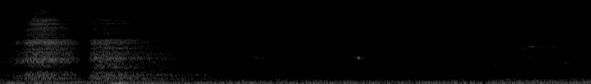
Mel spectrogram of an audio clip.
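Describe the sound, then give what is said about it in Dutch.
Two loud, airy breaths into the microphone, a deep inhale followed by a long exhale, then a few seconds of quiet background hiss with no talking. “Niks zeggen, geen woorden gebruiken. Laag in, de ene, in, de, in je ademhaling.”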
